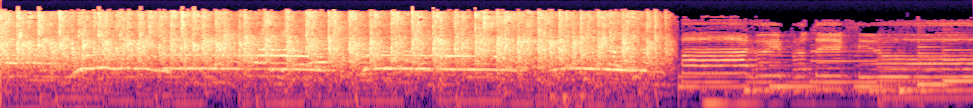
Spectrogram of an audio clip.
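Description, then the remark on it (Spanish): Steady, dense applause from many hands, given by healthcare workers to thank priests, fills the first seven seconds, with a sustained tonal line running over it, then stops abruptly and gives way to quieter harmonic tones. “Este aplauso es para vosotros.”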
